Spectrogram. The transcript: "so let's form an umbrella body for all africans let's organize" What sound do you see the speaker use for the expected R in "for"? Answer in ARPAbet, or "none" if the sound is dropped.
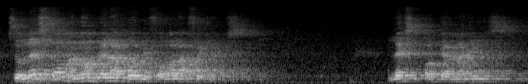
W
